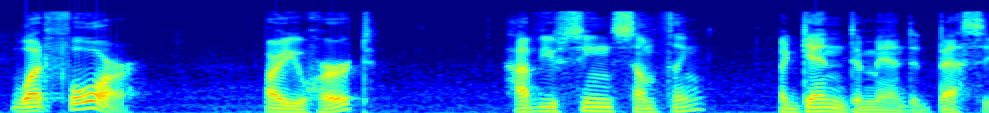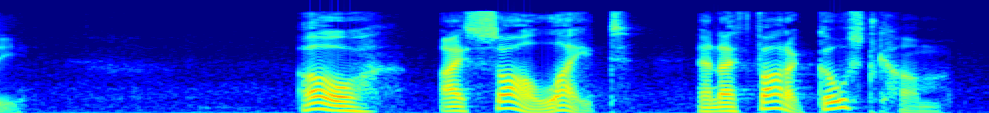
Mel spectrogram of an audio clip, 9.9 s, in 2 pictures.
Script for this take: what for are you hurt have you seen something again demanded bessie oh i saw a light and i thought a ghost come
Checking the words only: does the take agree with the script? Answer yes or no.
yes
